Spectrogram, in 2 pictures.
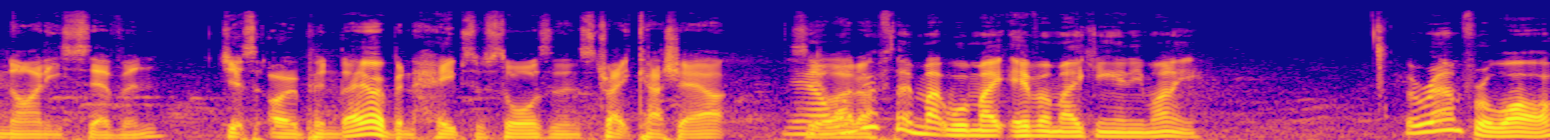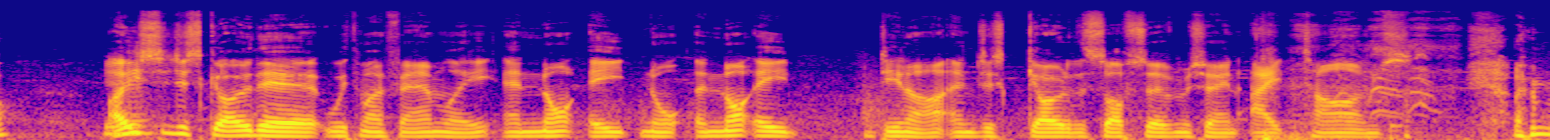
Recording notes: We did a 'lil bit of recording at Melbourne Airport prior to us flying to Sydney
